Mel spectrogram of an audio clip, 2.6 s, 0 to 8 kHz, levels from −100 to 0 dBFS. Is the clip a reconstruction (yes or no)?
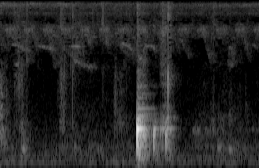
no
